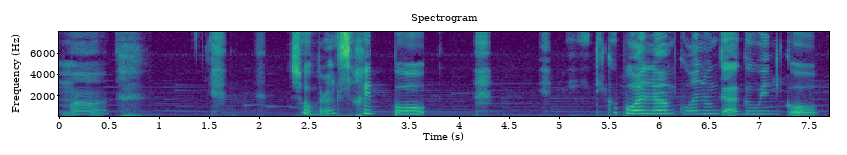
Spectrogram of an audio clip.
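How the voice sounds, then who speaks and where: High, creaky, plaintive Filipino daughter. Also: female voice, level tone, slow pace, pauses often, mellow, soft background music, heavily acted. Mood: sorrowful. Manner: plaintive, subdued, tearful delivery. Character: grieving, discouraged young student daughter, respectful to her mother. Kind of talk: Filipino radio drama acting.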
